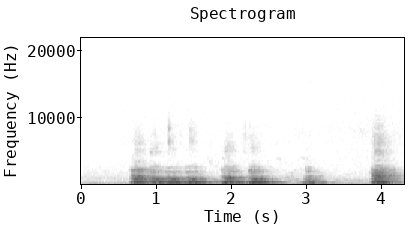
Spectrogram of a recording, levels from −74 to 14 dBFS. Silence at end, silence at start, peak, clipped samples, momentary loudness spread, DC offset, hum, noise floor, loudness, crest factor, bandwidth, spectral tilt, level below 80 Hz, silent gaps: 0.05 s; 0.65 s; -10 dBFS; under 0.1%; 16 LU; under 0.1%; none; -54 dBFS; -24 LUFS; 16 dB; 9.6 kHz; -6.5 dB/octave; -60 dBFS; none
